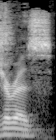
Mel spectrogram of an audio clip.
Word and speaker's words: Jaurès: And of course, there were those great leaders like Jaurès here. Is that how you pronounce it? – Jaurès.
